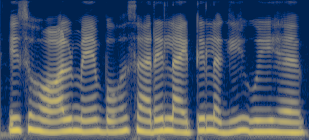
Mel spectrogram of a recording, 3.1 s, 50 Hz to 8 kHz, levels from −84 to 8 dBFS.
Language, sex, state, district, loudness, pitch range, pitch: Hindi, female, Jharkhand, Garhwa, -12 LUFS, 230-255 Hz, 240 Hz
